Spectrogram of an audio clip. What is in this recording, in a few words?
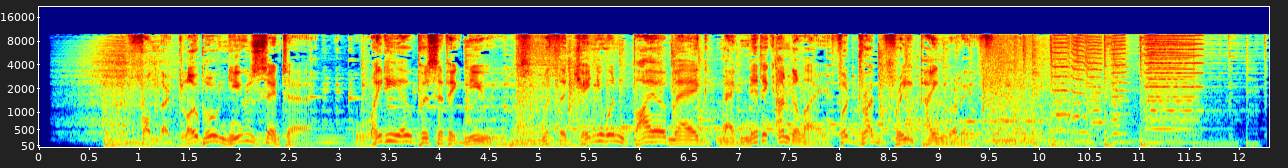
radio pacific news intro, Voice Over New Zealand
